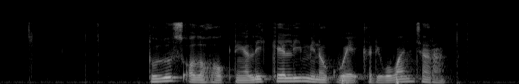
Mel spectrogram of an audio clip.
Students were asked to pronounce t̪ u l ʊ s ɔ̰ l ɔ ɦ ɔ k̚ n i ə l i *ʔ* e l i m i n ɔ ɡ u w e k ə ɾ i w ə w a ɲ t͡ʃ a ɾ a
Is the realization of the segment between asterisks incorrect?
yes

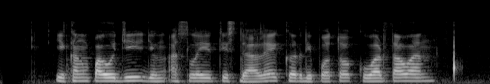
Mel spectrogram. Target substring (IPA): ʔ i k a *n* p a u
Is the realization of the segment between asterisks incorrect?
yes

